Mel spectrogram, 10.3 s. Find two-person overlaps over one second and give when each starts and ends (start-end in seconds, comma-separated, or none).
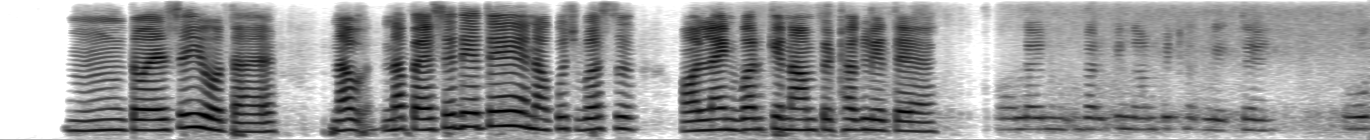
none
